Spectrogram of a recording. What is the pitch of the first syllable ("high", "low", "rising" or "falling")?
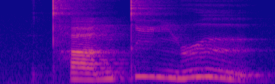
rising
